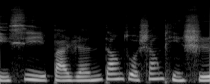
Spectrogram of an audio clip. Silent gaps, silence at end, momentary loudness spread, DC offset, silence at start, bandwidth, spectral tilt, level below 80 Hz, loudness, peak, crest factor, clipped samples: none; 0 s; 3 LU; under 0.1%; 0 s; 15 kHz; -6 dB/octave; -62 dBFS; -26 LUFS; -12 dBFS; 14 dB; under 0.1%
